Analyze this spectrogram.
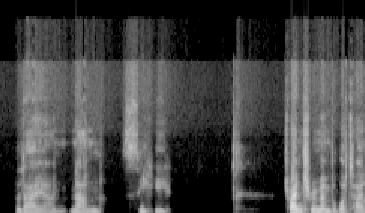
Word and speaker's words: Leanansidhe: It is spelt Leanansidhe, but it's pronounced Lianan Sihi.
